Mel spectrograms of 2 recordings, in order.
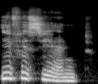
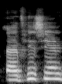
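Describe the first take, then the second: First: The first vowel is a short 'ih' sound. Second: The first vowel is an open 'eh' sound. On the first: "लेकिन that is correct इफिशियंट" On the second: "आप एफिशिएंट भी बोल सकते हैं"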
